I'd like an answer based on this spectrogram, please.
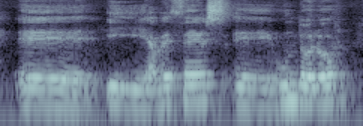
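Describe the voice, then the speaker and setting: Background noise is noticeable. Room echo can also be heard. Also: woman. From Valencian Community, Spain. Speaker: interviewer, teacher. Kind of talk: interview.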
